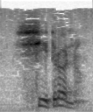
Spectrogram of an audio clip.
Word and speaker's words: citrono: Limón, citrono, citrono. C, I, T, R, O, N, O. Citrono.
